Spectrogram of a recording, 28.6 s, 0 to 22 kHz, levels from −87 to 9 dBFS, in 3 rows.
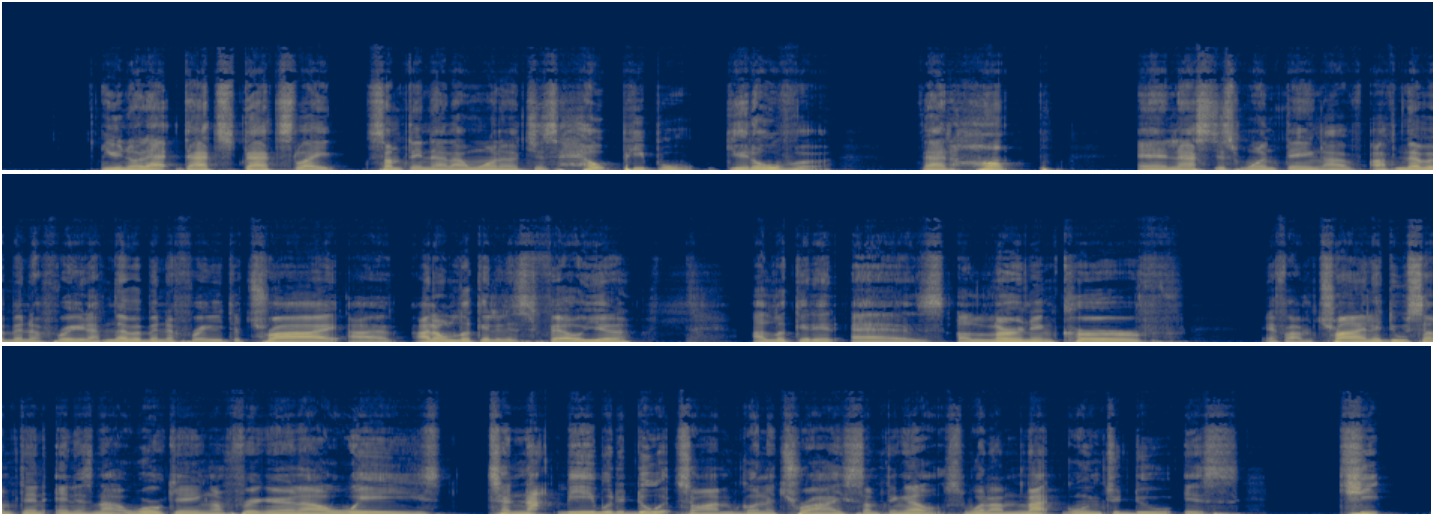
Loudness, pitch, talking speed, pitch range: -25 LUFS, 110 Hz, 180 wpm, 100-125 Hz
